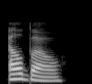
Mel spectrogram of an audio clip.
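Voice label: "elbow", English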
